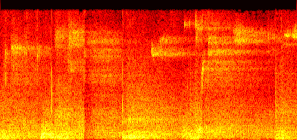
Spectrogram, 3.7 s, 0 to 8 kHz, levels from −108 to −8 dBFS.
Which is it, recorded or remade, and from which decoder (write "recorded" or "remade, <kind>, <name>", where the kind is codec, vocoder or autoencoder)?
recorded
